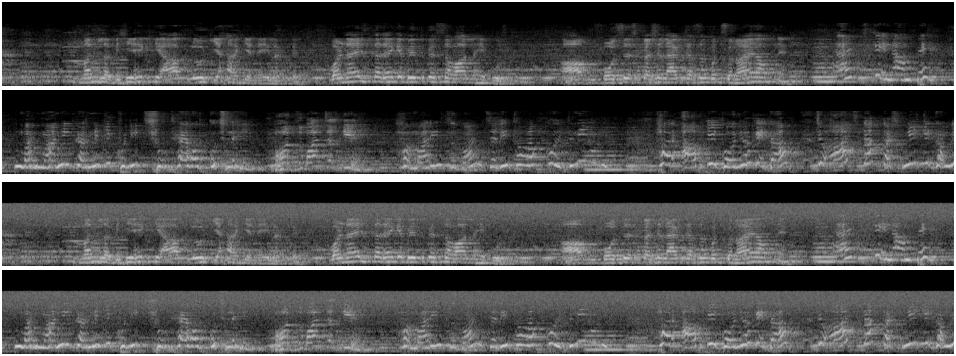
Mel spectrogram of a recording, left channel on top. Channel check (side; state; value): right; noise; hiss, 7 dB below the sound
